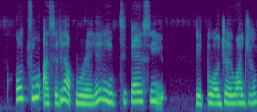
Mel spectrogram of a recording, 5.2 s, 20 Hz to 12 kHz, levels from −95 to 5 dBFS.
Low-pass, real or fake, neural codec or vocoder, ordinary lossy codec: none; fake; codec, 24 kHz, 1 kbps, SNAC; none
